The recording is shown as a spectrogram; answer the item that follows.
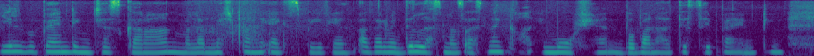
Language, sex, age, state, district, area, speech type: Kashmiri, female, 45-60, Jammu and Kashmir, Ganderbal, urban, spontaneous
